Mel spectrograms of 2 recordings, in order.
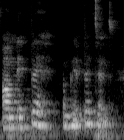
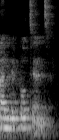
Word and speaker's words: omnipotent: Very much the way this O has taken on a short E sound. It's omnipotent, not omnipotent, which we had to correct ourselves on.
